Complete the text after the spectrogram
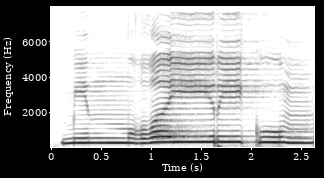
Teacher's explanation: huruf ra dibunyikan secara tarqiq sebab ra berharokat kasroh. Cara membacanya adalah dibaca dengan tipis.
